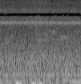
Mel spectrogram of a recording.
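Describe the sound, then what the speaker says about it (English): Honey bee swarm buzzing in a steady, dense drone, moderately loud and continuous with no talk, the hum swelling slightly as bees pass near. "that little tornado of bees you see right now is a swarm"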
